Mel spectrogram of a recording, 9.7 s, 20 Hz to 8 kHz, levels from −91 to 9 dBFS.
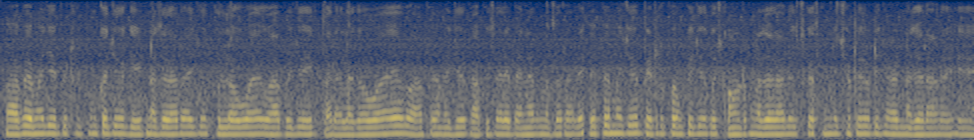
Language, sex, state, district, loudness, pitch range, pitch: Hindi, male, Bihar, Madhepura, -20 LUFS, 150-160 Hz, 155 Hz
